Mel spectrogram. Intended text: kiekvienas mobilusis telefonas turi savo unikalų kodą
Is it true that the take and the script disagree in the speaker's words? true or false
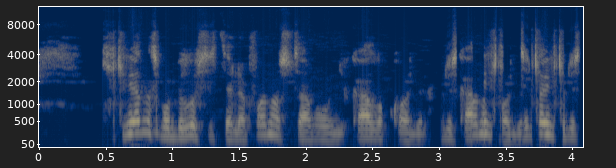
true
